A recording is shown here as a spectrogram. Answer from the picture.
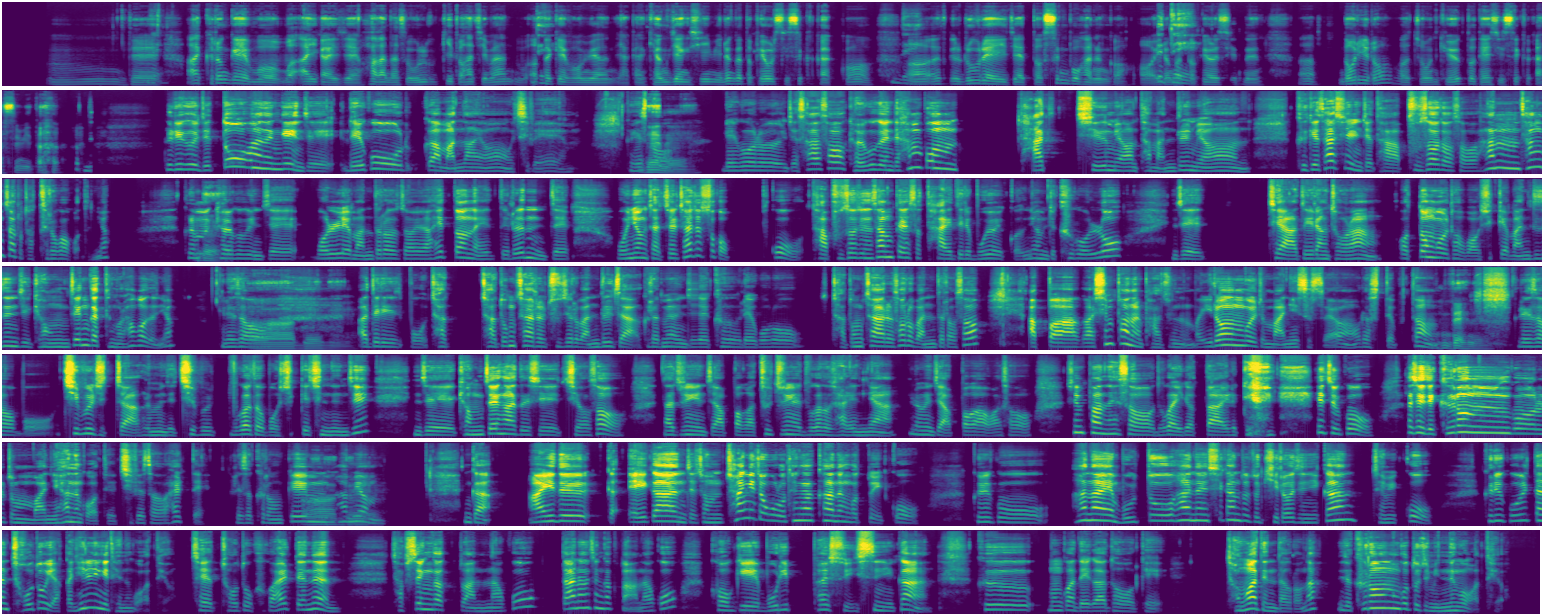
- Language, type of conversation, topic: Korean, podcast, 집에서 간단히 할 수 있는 놀이가 뭐가 있을까요?
- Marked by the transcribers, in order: laugh; sniff; laughing while speaking: "음"; laughing while speaking: "이렇게"; other background noise; teeth sucking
